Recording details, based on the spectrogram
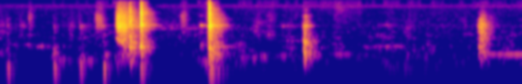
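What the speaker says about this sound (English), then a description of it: "But wait, I think there's someone at the door." Someone knocking at a door, a few irregular sharp raps spread apart, with short gaps of quiet between them.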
